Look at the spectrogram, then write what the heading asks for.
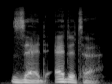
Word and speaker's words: Zditor: Open Z editor, pronounced Z editor.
